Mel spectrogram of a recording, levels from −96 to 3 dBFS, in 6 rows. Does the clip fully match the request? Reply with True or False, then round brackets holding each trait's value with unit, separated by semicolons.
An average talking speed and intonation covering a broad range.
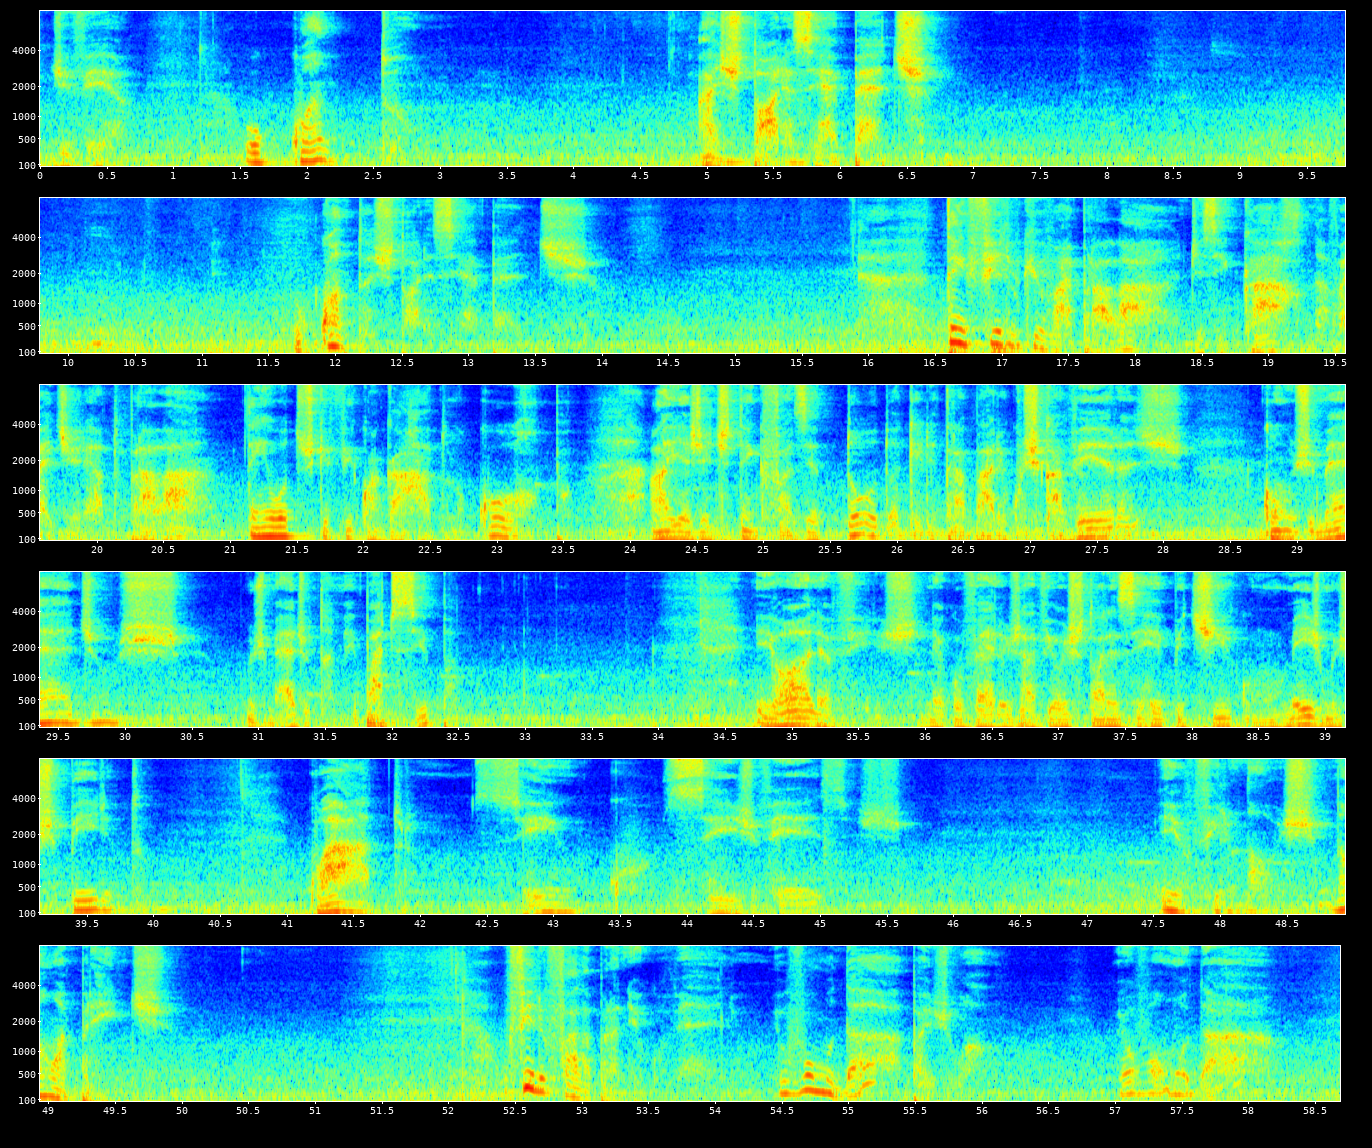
False (90 wpm; 6.9 semitones)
